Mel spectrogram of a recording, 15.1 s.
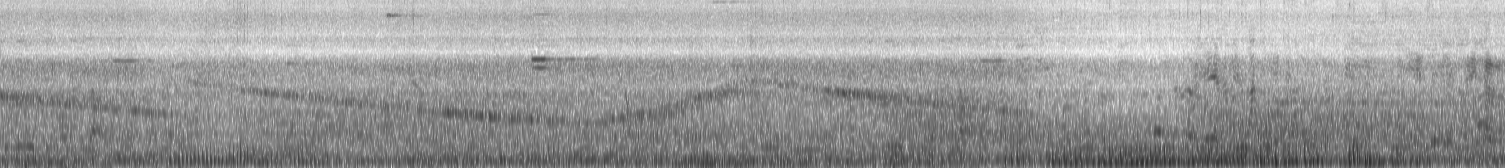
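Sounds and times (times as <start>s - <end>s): siren wailing: 0.0s - 10.6s.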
